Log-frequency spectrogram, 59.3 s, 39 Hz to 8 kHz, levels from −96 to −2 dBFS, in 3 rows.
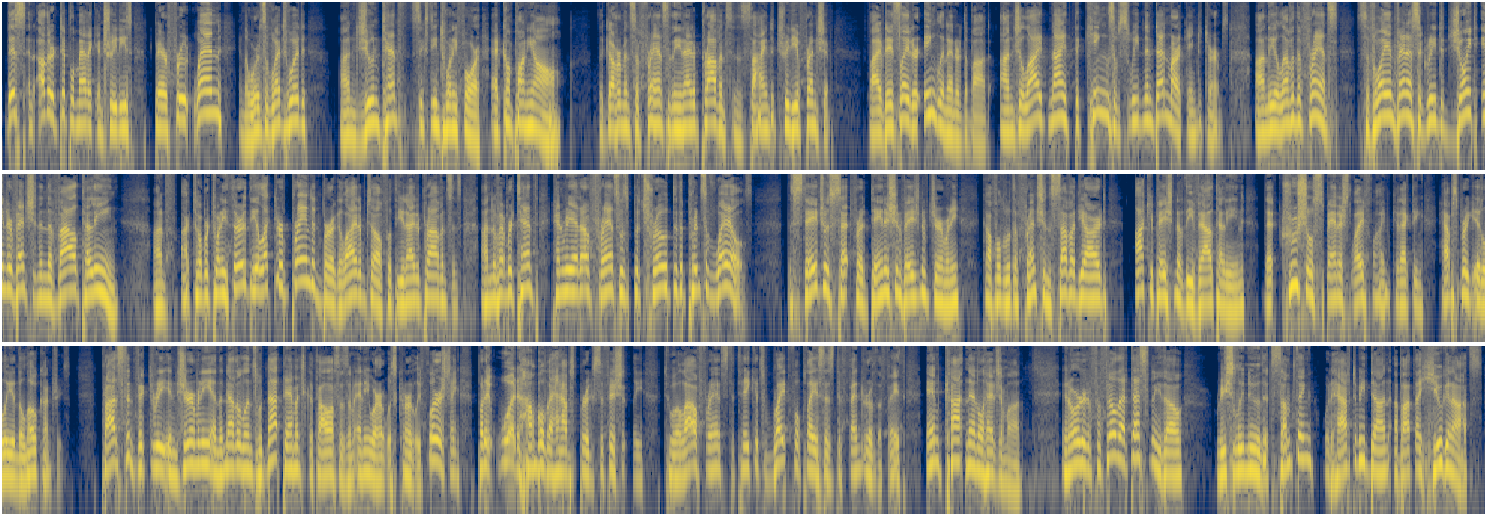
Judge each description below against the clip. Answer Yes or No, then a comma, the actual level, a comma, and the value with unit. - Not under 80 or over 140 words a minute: No, average, 185 wpm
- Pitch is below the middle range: No, medium, 155 Hz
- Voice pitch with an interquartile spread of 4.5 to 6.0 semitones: Yes, average, 5.0 semitones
